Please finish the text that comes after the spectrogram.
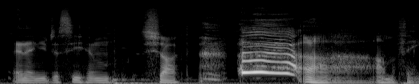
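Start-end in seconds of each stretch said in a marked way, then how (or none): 1.9-4.2 very slow, drawn-out, swooping lady voice. Reading a comic aloud blind, voicing a shocked character in a lady voice. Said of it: "Don't laugh at my lady voice".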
